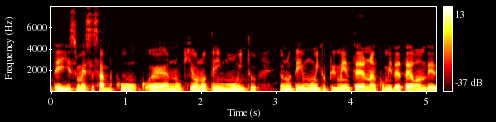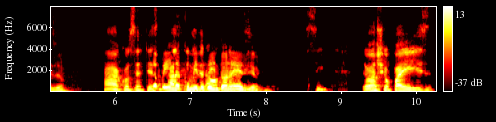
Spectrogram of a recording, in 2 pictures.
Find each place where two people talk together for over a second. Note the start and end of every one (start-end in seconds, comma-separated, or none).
6.5-8.0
